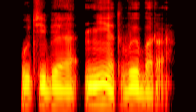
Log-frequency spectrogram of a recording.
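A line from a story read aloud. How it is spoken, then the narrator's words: Sad, smiling. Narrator (Russian): грустно улыбнулся Солт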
